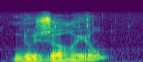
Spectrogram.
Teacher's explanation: final S not pronounced, and then you've got this liaison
